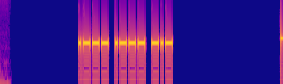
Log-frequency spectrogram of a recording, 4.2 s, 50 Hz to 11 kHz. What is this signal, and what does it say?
Morse code, heard as a keyed tone, about 36 wpm, 700 Hz. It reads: JJK
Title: USA Call Sign Postfixes - 3 Letters 35wpm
